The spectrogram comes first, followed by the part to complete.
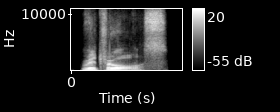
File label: "retrorse", British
